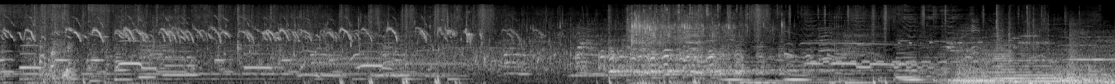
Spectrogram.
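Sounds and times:
farm hens clucking: 0.0s - 11.0s
higher bird chirps: 0.0s - 11.0s
faint splash of water: 3.9s - 8.0s.

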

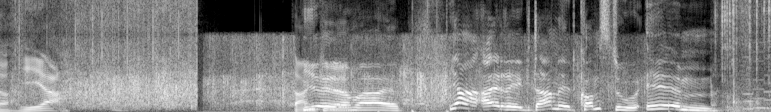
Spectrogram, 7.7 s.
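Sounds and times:
speech: 0.0s - 1.3s, 2.9s - 7.4s
applause: 0.0s - 3.0s.

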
